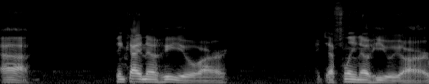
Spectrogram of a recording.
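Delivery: low, smug, knockoff noir-detective voice. Narrating the scene, the speaker voices a halfling detective addressing Vincent: smug halfling noir detective. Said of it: "has now it's it's basically [name] if he was a knockoff noir detective. / a little halfling, curly hair. It's fantasy art because I couldn't find anything better, but this captured sort of his smug as".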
